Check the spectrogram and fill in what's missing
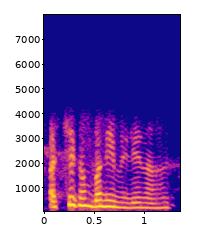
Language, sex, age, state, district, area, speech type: Urdu, female, 18-30, Bihar, Saharsa, rural, conversation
